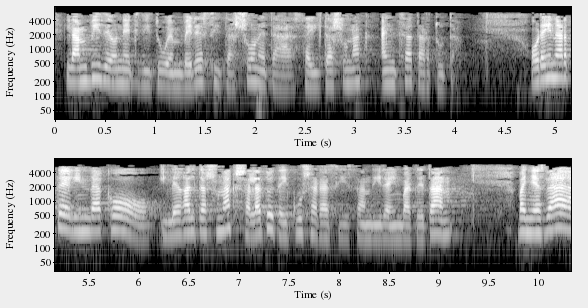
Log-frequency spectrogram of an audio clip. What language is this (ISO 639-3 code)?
eus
